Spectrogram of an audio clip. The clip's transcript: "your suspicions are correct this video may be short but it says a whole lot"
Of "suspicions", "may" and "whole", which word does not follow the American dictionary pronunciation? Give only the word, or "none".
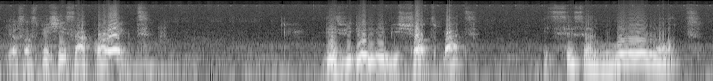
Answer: suspicions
